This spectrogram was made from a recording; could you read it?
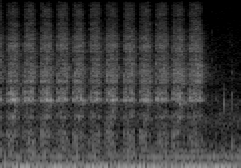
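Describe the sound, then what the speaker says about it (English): A sanding stick rubs at an angle along a seam on a plastic model kit, a steady close back-and-forth scratching of about a dozen quick strokes that stops abruptly near the end. "I'm using the sanding stick at an angle which is encouraging me not to sand here"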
